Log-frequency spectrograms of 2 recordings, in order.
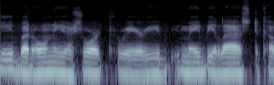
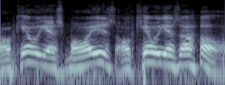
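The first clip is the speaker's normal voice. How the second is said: mocking impression, much higher pitch; 8 semitones higher, 11 dB louder than usual. Recalling how the boys mocked a man's threat, with a mocking imitation of his threat. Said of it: "We used to imitate that".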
